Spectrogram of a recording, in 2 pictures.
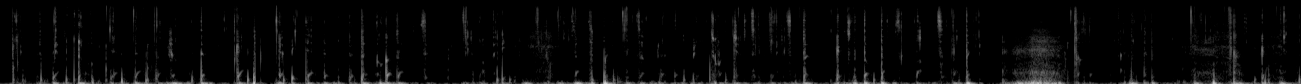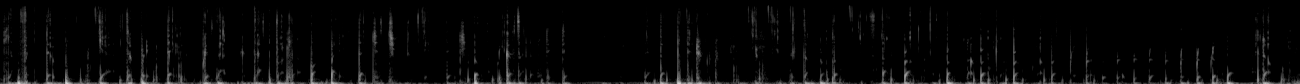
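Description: Fidget cube fiddled close to the microphone: rapid, irregular clicks from its buttons and switches, with a denser, noisier stretch about ten seconds in.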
